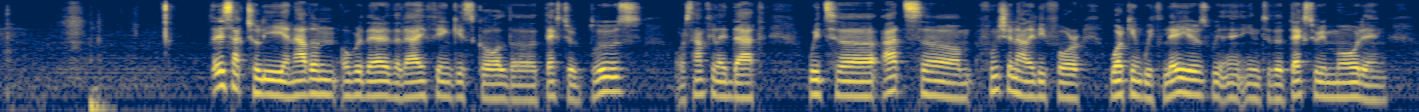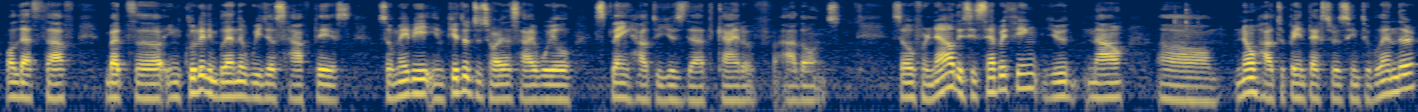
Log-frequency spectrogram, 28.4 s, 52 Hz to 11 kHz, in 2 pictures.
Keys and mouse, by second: 0.6 F9, 25.0 ctrl+middle click, 26.0 shift+middle click.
